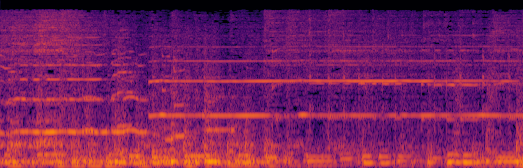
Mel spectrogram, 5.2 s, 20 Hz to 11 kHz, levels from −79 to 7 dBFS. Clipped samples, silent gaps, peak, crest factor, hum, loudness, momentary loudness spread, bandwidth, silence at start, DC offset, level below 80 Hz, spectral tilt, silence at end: under 0.1%; none; -8 dBFS; 14 dB; none; -21 LUFS; 5 LU; 9.4 kHz; 0 s; under 0.1%; -36 dBFS; -5 dB/octave; 0 s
